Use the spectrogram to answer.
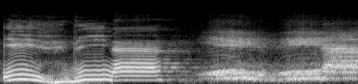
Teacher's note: Nun ketemu Shad Nah di sini nunnya dipertahankan tarkiknya jangan sampai ikut tebal ke Shad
